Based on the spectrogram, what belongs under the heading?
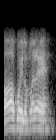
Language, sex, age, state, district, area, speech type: Goan Konkani, male, 18-30, Goa, Quepem, rural, conversation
